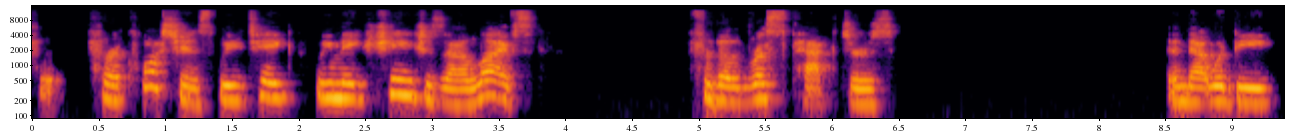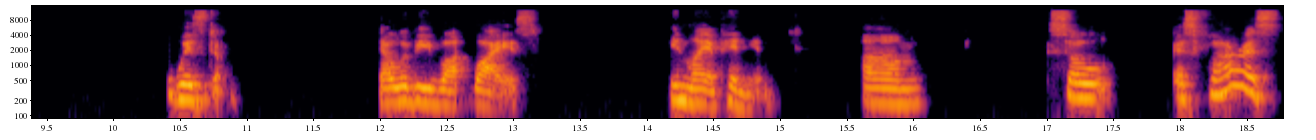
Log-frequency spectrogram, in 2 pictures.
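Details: Adult female with aphasia, apraxia of speech and dysarthria following a stroke, whose speech can be hard to understand; aphasia with apraxia of speech and dysarthria.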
